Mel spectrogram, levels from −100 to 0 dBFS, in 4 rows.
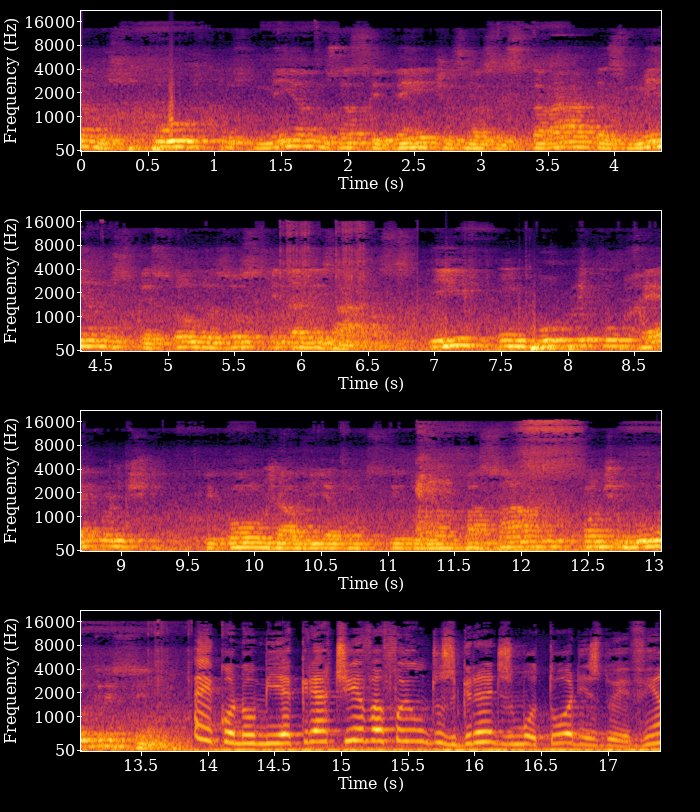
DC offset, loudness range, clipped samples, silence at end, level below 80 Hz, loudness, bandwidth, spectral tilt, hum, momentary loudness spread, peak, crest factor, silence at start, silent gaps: under 0.1%; 2 LU; 0.1%; 0 s; -26 dBFS; -14 LUFS; 17 kHz; -7.5 dB/octave; none; 8 LU; 0 dBFS; 14 dB; 0 s; none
